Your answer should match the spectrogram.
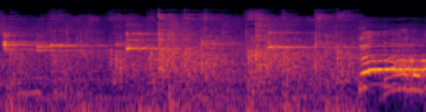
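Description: Table tennis rally: the ball clicking off bats and table, with shoes squeaking on the court floor. It ends about three and a half seconds in with a sudden loud shout as the point is won.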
